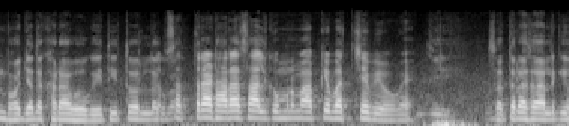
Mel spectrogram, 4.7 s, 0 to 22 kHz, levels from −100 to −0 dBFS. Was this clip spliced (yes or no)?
yes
